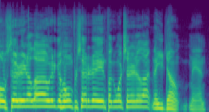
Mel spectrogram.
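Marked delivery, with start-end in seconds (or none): 0.1-3.1 higher, louder, fast eager fan voice; mocking a hyped-up viewer; mock SNL fan. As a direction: parody a gushing fan planning his night in. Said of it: "I know you don't fucking go".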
